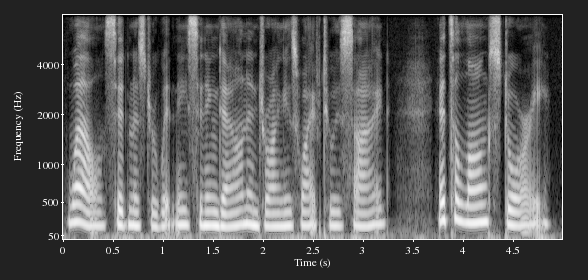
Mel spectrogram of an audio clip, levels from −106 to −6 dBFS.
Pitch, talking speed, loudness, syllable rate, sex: 195 Hz, 205 wpm, -17 LUFS, 4.8 syllables/s, female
